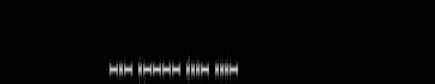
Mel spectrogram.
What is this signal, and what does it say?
Morse code, heard as a keyed tone, about 51 wpm, 700 Hz. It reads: K1VV
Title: USA Call Signs - 4 Characters - Repeated 3x - 50wpm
